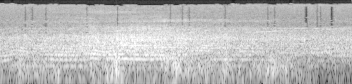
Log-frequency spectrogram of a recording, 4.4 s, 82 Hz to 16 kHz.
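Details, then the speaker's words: Bayang Toys X16GPS camera drone flying outdoors with GPS found to be on the whole time: buzzing propeller whine surging up and down in pitch, erratic; owner suspects the battery is getting low, not confirmed. "Oh, I think I know why it's buzzing like this, or doing this craziness."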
